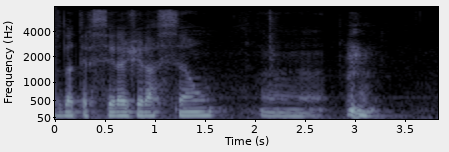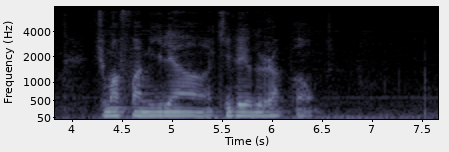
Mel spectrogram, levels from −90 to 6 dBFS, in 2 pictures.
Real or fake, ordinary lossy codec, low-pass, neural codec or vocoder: real; AAC, 48 kbps; 7.2 kHz; none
